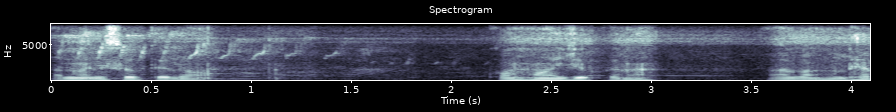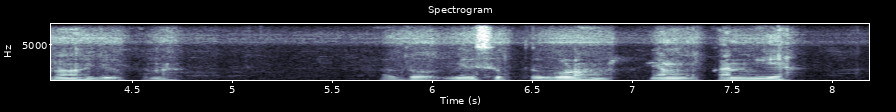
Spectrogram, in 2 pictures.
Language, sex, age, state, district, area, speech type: Santali, male, 30-45, Jharkhand, Seraikela Kharsawan, rural, spontaneous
